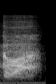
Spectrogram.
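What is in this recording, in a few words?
Speech Sound Russian Common AWACS Digits; DCS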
